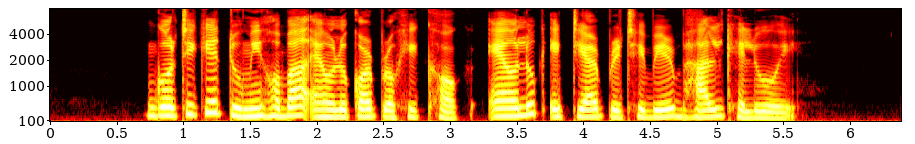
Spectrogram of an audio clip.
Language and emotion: Assamese, neutral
